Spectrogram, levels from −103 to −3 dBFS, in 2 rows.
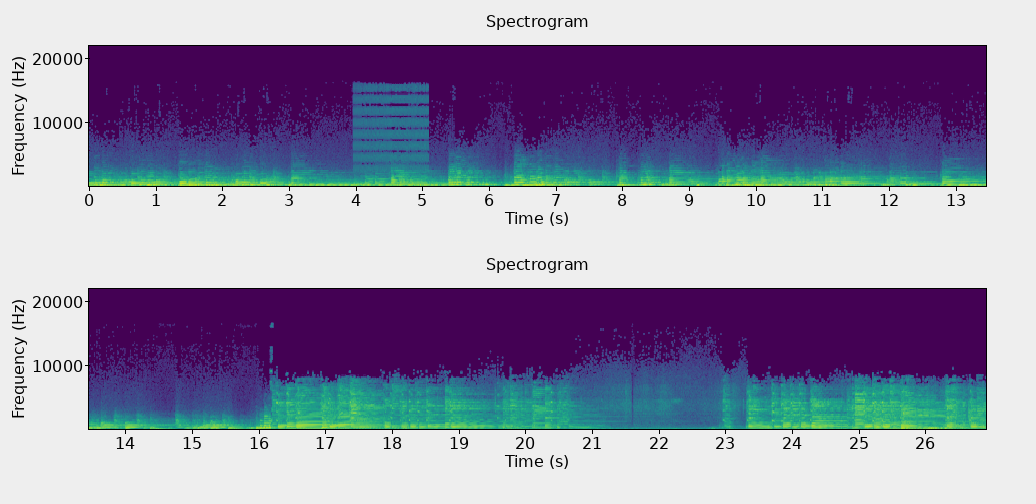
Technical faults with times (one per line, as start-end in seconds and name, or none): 3.95-5.09 GSM phone buzz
